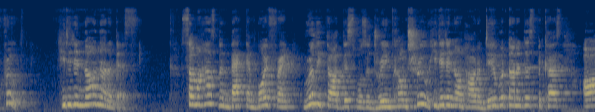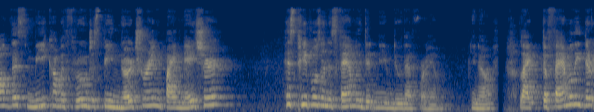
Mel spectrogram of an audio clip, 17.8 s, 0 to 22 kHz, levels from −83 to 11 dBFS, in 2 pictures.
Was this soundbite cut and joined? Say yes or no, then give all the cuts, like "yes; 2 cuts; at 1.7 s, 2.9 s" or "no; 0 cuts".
yes; 1 cut; at 16.8 s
